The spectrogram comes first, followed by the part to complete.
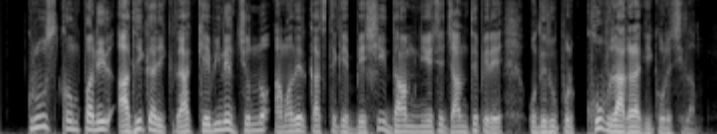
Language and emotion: Bengali, angry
